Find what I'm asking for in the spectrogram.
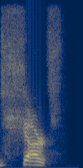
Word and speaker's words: Scharf: David Scharf. – Spell it. – S-C-H-A-R-F.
